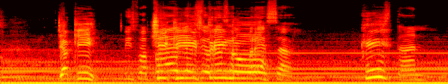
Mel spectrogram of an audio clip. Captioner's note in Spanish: Hablan al unísono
